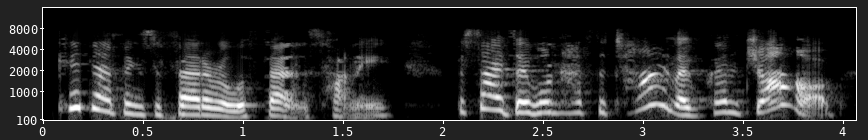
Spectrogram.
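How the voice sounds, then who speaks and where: High-voiced wisecracking Maisie, played by a woman. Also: big pitch swings, fairly quick, gravelly, fairly bright tone, no room sound, full character voice. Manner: sassy, slangy delivery. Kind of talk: old-time radio comedy acting. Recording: dull lo-fi close dry recording.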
